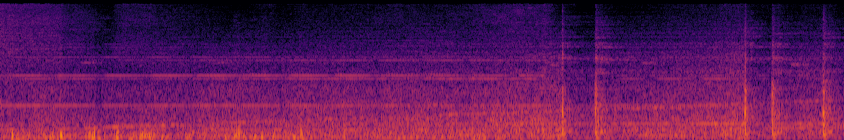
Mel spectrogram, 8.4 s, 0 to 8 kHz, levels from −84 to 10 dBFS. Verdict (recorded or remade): recorded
